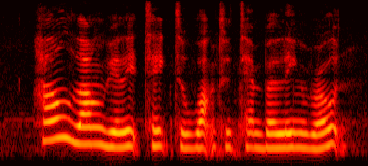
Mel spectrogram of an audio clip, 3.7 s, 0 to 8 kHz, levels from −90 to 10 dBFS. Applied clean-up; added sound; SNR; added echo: none; none; none; none.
